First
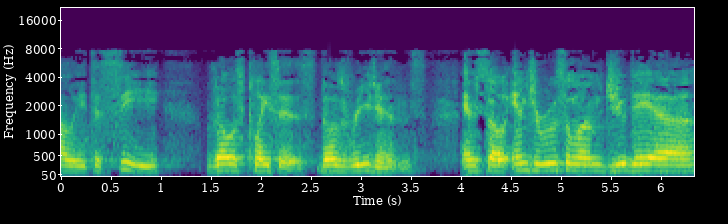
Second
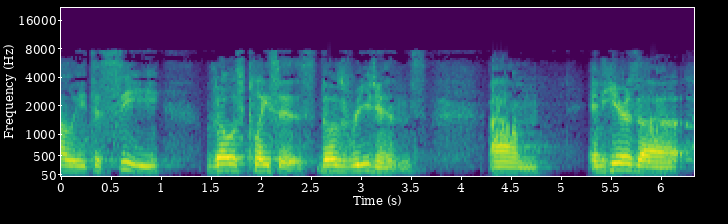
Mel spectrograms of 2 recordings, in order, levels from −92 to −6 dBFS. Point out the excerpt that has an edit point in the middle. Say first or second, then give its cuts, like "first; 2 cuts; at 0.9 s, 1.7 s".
first; 1 cut; at 3.9 s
